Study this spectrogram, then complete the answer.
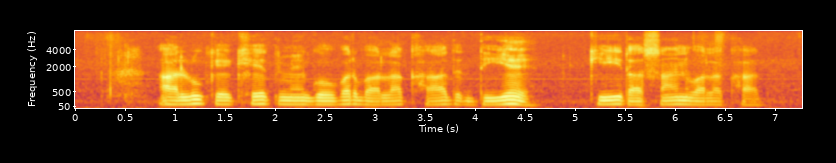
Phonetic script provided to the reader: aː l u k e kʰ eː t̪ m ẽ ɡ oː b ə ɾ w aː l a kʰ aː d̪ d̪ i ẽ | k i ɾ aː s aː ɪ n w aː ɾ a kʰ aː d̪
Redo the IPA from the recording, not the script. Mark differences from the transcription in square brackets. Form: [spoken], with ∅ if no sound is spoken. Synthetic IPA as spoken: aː l u k e kʰ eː t̪ m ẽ ɡ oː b ə ɾ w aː l a kʰ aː d̪ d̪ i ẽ | k i ɾ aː s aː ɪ n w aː [l] a kʰ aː d̪

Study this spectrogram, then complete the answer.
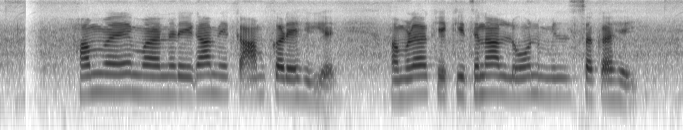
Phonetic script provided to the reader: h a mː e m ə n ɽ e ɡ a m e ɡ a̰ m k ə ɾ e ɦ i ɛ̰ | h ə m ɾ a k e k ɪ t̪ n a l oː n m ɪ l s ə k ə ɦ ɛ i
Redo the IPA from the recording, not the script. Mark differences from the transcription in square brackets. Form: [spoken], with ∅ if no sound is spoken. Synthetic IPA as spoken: h [ə] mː e m ə n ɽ e ɡ a m e [k] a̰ m k ə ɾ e ɦ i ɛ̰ | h ə m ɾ a k e k ɪ t̪ n a l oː n m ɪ l s ə k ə ɦ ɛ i

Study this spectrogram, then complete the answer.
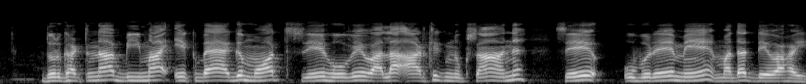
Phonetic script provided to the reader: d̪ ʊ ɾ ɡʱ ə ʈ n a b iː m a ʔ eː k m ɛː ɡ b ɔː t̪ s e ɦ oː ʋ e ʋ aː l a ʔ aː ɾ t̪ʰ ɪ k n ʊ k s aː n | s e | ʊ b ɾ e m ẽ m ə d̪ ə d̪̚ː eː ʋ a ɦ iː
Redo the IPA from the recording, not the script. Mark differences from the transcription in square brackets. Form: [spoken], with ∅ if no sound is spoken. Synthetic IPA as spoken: d̪ ʊ ɾ ɡʱ ə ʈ n a b iː m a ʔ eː k [b] ɛː ɡ [m] ɔː t̪ s e ɦ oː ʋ e ʋ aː l a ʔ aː ɾ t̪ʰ ɪ k n ʊ k s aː n | s e | ʊ b ɾ e m ẽ m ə d̪ ə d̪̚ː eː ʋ a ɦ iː

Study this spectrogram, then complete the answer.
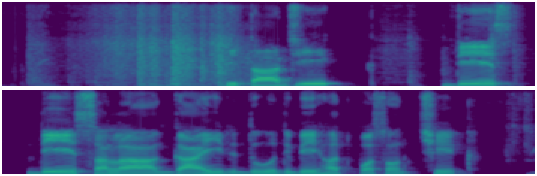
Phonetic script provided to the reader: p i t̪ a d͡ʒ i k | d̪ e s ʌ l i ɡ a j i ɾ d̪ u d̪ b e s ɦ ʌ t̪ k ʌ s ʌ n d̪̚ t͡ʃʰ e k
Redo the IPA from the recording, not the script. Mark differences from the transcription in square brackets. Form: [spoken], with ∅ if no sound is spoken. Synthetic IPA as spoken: p i t̪ a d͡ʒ i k | d̪ e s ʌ l [a] ɡ a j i ɾ d̪ u d̪ b e [∅] ɦ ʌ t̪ [p] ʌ s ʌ n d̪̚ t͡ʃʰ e k

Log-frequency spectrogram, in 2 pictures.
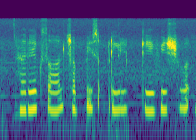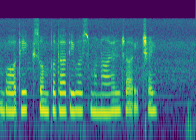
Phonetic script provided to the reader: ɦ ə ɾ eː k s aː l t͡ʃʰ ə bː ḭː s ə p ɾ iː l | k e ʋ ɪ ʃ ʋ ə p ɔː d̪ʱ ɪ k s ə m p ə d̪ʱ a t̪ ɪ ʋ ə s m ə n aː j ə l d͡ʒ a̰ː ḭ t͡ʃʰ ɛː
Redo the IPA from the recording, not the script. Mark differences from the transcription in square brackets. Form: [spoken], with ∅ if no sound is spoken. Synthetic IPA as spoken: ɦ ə ɾ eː k s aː l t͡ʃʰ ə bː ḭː s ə p ɾ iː l | k e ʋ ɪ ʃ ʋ ə [b] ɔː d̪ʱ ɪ k s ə m p ə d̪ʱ a [d̪] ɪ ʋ ə s m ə n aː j ə l d͡ʒ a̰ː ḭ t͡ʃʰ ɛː

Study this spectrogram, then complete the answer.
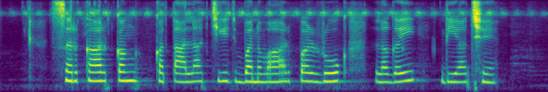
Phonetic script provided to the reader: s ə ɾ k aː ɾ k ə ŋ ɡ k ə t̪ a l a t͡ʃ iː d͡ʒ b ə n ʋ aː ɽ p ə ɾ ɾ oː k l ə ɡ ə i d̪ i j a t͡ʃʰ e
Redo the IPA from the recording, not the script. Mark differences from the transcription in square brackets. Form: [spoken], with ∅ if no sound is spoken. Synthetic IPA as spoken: s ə ɾ k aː ɾ k ə ŋ ɡ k ə t̪ a l a t͡ʃ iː d͡ʒ b ə n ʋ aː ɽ p ə ɾ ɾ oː k l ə ɡ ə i d̪ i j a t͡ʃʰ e

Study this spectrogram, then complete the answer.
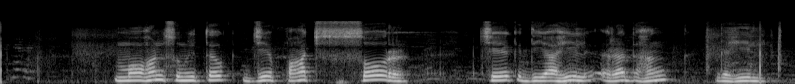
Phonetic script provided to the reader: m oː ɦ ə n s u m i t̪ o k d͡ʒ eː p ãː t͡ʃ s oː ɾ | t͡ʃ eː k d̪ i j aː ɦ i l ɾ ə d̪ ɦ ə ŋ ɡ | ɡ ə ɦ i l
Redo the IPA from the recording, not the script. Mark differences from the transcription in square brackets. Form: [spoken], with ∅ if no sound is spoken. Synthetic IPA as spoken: m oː ɦ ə n s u m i t̪ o k d͡ʒ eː p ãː t͡ʃ s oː ɾ | t͡ʃ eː k d̪ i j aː ɦ i l ɾ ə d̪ ɦ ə ŋ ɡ | ɡ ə ɦ i l

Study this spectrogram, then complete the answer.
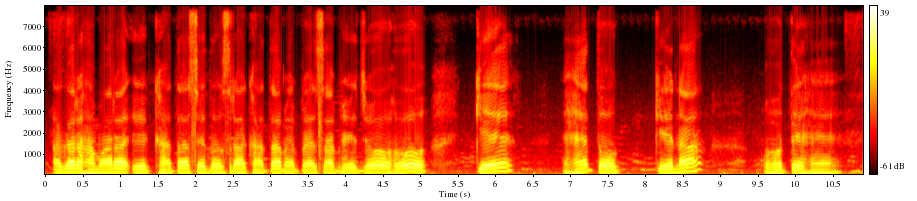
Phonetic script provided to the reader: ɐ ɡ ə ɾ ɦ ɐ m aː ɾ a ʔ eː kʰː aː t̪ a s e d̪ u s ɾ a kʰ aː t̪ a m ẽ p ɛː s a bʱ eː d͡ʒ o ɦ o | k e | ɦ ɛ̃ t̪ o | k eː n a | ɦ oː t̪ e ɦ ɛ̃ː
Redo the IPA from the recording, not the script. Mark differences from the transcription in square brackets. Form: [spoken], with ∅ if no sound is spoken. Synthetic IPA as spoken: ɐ ɡ ə ɾ ɦ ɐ m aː ɾ a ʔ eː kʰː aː t̪ a s e d̪ [uː] s ɾ a kʰ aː t̪ a m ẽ p ɛː s a bʱ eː d͡ʒ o ɦ o | k e | ɦ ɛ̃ t̪ o | k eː n a | ɦ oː t̪ e ɦ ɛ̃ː

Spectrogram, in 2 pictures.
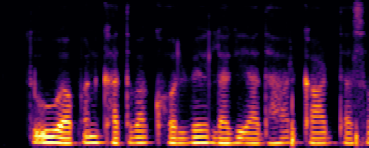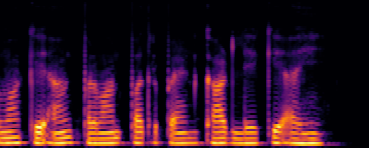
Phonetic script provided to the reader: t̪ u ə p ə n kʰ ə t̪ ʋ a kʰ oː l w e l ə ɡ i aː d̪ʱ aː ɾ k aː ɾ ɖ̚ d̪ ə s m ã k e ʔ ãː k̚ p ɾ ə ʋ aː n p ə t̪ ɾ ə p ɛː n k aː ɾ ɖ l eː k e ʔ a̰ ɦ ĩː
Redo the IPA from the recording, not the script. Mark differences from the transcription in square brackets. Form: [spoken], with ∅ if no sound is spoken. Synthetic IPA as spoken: t̪ u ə p ə n kʰ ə t̪ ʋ a kʰ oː l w e l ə ɡ i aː d̪ʱ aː ɾ k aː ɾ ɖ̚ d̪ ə s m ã k e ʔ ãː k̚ p ɾ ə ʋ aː n p ə t̪ ɾ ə p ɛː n k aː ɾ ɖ l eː k e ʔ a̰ ɦ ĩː

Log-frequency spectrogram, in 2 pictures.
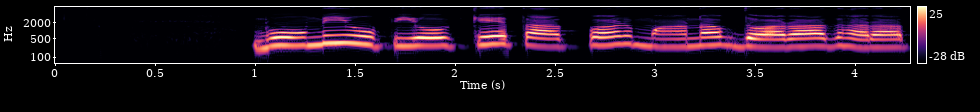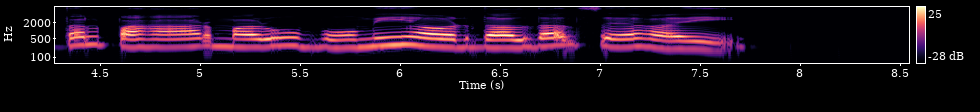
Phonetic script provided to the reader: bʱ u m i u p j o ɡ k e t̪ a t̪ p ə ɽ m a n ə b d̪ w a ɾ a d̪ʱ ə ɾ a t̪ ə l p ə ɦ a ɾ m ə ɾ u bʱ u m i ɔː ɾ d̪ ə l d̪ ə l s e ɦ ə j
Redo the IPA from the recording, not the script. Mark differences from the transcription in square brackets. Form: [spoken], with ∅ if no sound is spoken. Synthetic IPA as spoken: bʱ u m i u p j o ɡ k e t̪ a t̪ p ə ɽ m a n ə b d̪ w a ɾ a d̪ʱ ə ɾ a t̪ ə l p ə ɦ a ɾ m ə ɾ u bʱ u m i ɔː ɾ d̪ ə l d̪ ə l s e ɦ ə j

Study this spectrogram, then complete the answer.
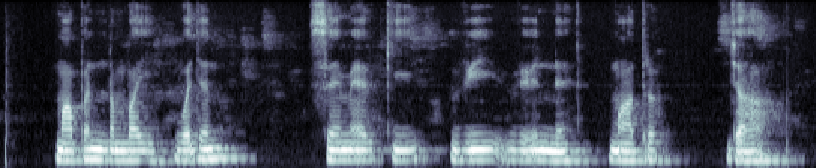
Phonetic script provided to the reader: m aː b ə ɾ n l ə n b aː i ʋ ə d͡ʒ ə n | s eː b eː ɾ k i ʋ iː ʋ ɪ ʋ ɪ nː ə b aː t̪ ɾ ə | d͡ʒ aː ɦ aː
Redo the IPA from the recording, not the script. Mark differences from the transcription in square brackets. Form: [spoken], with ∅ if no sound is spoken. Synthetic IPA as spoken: m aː [p] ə [∅] n l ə [m] b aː i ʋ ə d͡ʒ ə n | s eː [m] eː ɾ k i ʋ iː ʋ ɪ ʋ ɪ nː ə [m] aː t̪ ɾ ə | d͡ʒ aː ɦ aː

